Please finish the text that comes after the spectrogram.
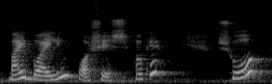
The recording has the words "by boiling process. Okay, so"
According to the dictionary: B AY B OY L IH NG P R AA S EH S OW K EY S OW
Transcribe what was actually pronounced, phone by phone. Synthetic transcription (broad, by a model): B AY B OY L IH NG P AA SH EH SH OW K EY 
